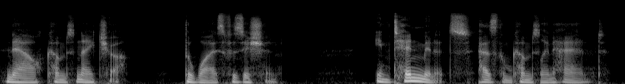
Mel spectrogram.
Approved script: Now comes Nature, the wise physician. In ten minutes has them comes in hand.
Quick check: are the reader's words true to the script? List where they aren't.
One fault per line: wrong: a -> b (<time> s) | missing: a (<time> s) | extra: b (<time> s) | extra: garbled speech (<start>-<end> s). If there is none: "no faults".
no faults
